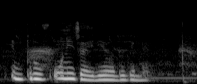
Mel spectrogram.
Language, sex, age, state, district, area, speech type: Dogri, female, 18-30, Jammu and Kashmir, Samba, rural, spontaneous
